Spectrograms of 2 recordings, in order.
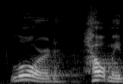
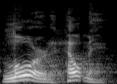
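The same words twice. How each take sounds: First: Said in the usual way. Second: Slow, loud plea, each word drawn out; emphatic cry. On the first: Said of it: "But she says". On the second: Shown as a demonstration. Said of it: "This cry is even more emphatic".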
